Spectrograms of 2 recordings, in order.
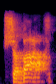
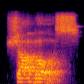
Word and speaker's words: Shabbat: We pronounce what's called a kamat as ah. Well, I'm sorry, not a kamat. Uh yes, a kamat. Sorry, we pronounce a kamat in in in in spartic Hebrew as a while ashkenazic uh uh Jews often pronounce it as o shabos.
